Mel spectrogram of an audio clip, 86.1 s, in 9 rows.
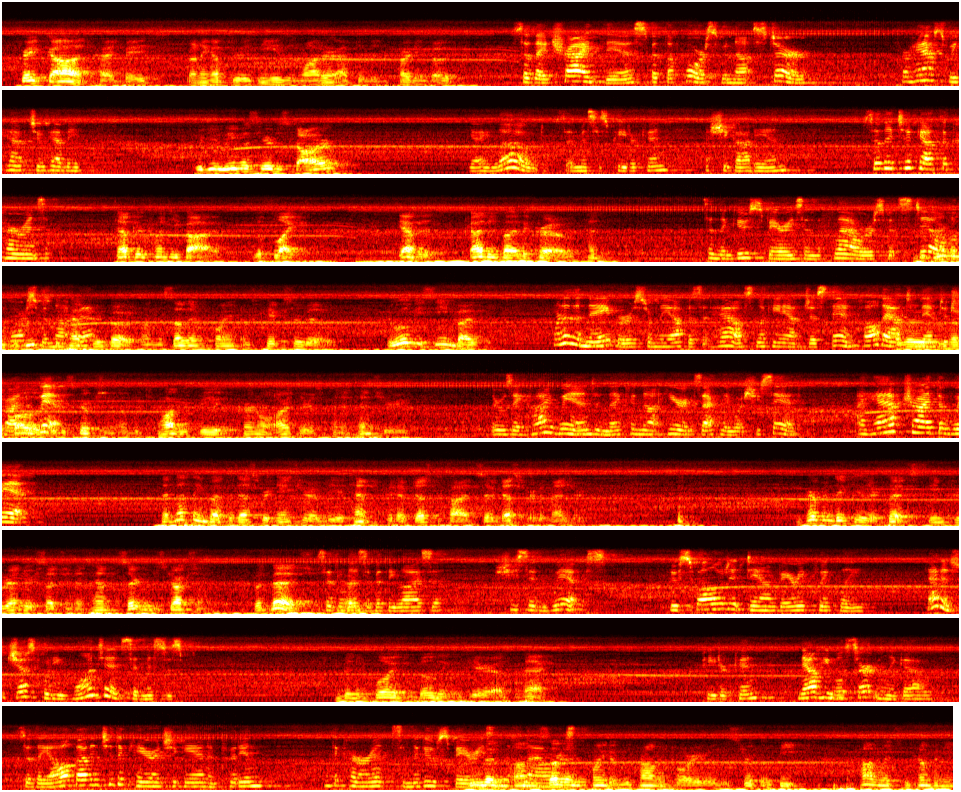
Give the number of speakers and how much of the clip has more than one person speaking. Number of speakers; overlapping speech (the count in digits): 2, about 5%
